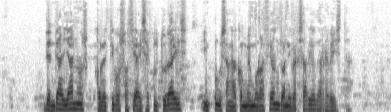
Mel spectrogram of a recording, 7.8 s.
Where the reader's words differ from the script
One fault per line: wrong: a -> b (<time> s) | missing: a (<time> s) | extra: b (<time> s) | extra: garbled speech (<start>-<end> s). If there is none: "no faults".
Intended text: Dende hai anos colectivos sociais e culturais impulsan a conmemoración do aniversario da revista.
no faults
